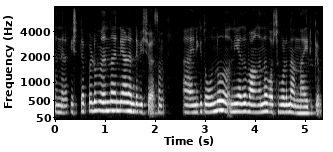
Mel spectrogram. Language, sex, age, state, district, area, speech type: Malayalam, female, 18-30, Kerala, Kannur, rural, spontaneous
